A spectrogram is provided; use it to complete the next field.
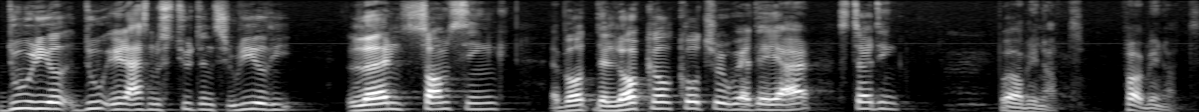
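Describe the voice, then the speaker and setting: A man's high-pitched voice with a dark, mellow tone, big swings in loudness, long and frequent pauses, and a moderate pace. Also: ordinary pitch variation. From Portugal. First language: Portuguese. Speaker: professor. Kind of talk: conference talk. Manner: halting, frequent restarts.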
